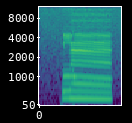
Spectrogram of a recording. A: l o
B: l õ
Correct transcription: B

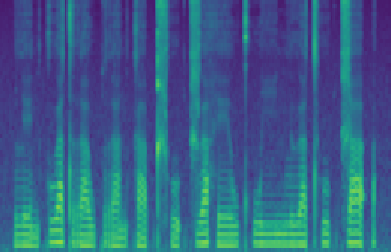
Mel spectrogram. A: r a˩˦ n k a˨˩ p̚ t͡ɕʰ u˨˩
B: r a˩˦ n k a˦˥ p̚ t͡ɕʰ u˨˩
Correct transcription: A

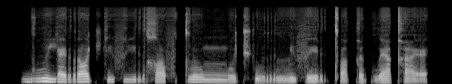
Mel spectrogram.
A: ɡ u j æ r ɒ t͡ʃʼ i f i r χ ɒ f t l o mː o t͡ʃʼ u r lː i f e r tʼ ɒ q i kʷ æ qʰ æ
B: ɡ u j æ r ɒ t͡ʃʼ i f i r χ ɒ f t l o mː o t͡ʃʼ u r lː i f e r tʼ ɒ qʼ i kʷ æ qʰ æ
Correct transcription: A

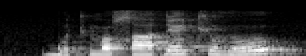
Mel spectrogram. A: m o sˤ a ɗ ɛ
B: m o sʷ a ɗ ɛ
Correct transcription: A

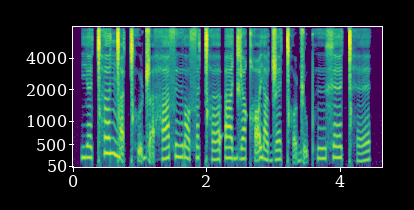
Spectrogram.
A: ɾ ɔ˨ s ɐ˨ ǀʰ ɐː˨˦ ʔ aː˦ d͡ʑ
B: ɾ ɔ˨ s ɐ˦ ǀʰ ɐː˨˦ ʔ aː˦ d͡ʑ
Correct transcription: B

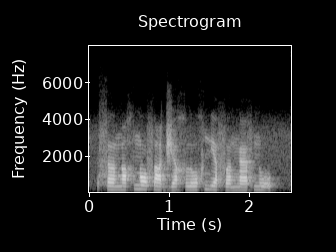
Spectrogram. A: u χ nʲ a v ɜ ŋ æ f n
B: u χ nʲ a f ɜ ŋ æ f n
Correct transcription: B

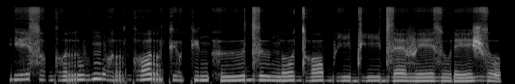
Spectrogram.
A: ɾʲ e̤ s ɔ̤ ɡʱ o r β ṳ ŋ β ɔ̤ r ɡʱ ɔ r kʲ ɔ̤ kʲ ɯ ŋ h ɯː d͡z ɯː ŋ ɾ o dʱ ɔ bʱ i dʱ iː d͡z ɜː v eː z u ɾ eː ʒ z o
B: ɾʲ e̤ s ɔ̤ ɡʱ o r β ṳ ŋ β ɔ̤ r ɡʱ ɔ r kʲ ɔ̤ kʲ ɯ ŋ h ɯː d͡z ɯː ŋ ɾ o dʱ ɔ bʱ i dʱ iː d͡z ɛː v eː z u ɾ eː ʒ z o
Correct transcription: B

